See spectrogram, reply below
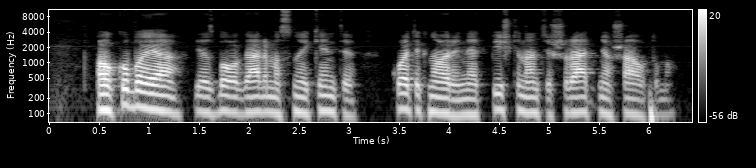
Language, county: Lithuanian, Šiauliai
